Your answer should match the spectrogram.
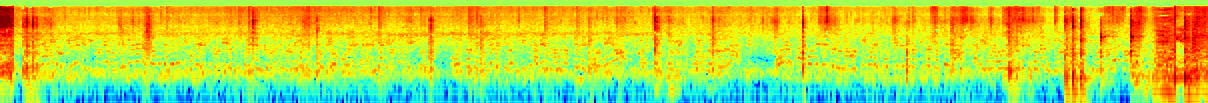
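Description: Mostly quiet, with faint scattered clicks and taps of a wooden spoon against a metal pot as steamed vermicelli is worked into it, and a few louder knocks near the end.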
